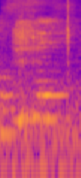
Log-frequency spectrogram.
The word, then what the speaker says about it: Žižek: La pronunciación de los eslovenos está un poco compleja, pero bueno, se llama Žižek o Zizek.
